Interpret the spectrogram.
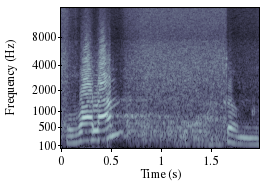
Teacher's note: Zal tipis. Kemudian bertemu dengan dha yang tebal. Namun sifat tipis pada zal dihilangkan. Kenapa? Dimasukkan kepada dha. Jadi cara bacanya langsung ditebalkan.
